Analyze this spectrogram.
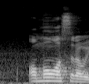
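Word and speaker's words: Among Us: 이거 뭐라고 읽어요? 어몽어스라고 읽죠. 요즘 게임 나오죠, 어몽어스.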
